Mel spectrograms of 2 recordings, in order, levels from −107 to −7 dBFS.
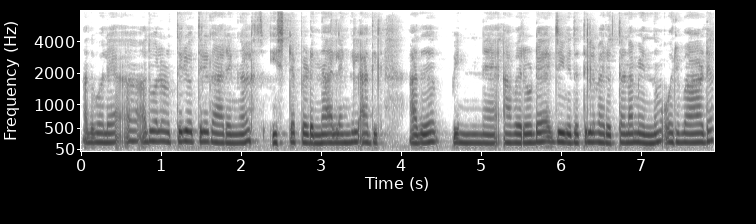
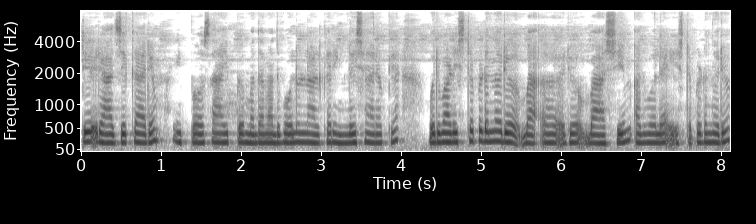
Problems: none marked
